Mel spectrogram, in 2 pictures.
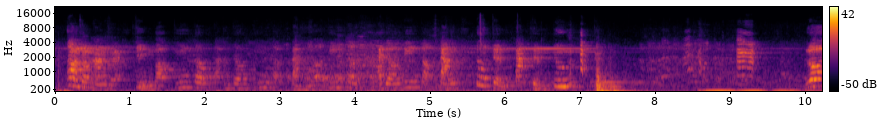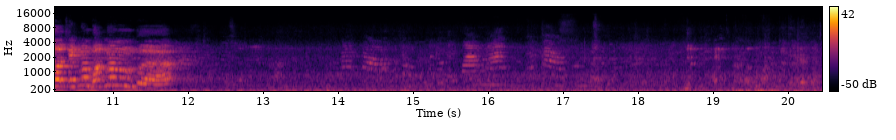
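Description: A middle-aged man talks and laughs through a microphone.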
